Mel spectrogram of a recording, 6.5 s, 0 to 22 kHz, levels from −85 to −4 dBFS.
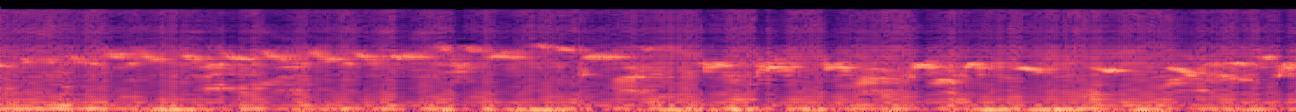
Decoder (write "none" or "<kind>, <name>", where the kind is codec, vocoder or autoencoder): vocoder, BigVGAN v2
